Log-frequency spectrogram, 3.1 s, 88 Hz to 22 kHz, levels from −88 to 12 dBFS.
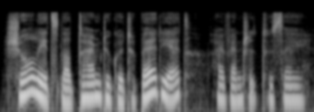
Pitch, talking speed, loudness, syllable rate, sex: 175 Hz, 250 wpm, -18 LUFS, 6.1 syllables/s, female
